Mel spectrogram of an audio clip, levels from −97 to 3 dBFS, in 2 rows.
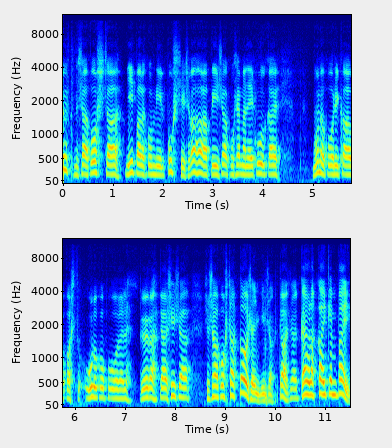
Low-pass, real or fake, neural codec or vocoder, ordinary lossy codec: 10.8 kHz; fake; autoencoder, 48 kHz, 32 numbers a frame, DAC-VAE, trained on Japanese speech; none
